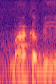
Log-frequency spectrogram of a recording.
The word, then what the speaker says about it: Makabe: Makabe and Yano.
